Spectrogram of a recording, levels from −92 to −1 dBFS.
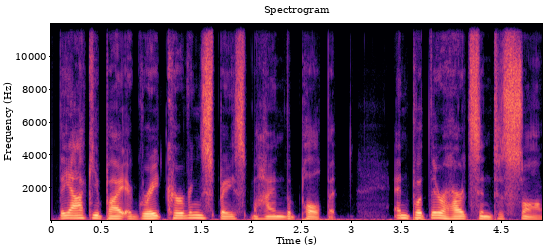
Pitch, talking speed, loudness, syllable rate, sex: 130 Hz, 185 wpm, -17 LUFS, 5.2 syllables/s, male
